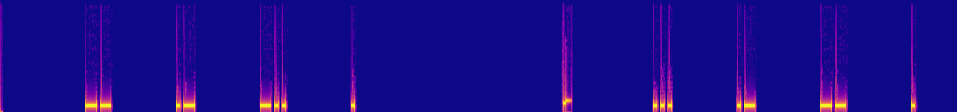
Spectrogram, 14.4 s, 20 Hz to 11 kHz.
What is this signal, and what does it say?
Morse code, heard as a keyed tone, about 22 wpm, spaced as for 8 wpm, 700 Hz. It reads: MADE SAME
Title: 6x Character Spacing - Top 300 Words - 22wpm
